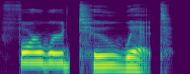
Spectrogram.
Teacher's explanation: It becomes forward to wit, with that intrusive W sound.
